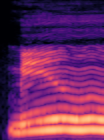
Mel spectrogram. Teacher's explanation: atitum min zakatin min zakatin nun mati bertemu dengan Zain atau nun mati bertemu dengan Za samar didengungkan siap-siap ke huruf znya karena ini ikhfa Hakiki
